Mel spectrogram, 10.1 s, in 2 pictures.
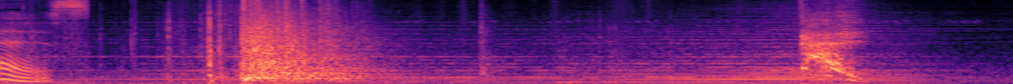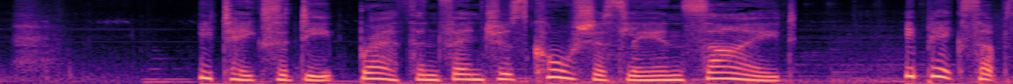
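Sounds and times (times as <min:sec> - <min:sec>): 
speech: 0:00.0 - 0:00.5, 0:06.2 - 0:10.1
body crashing against a sign: 0:01.0 - 0:02.0.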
